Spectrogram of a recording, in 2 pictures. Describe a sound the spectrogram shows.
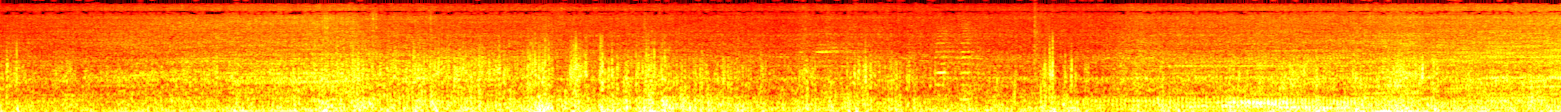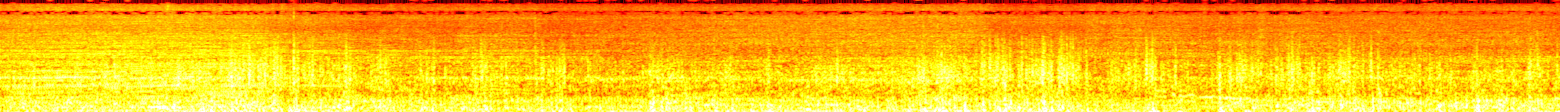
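A motorcycle engine hums and revs steadily up close.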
